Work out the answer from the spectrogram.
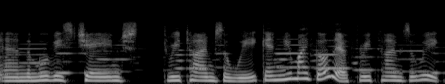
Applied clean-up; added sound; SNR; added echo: neural mask model RNNoise.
